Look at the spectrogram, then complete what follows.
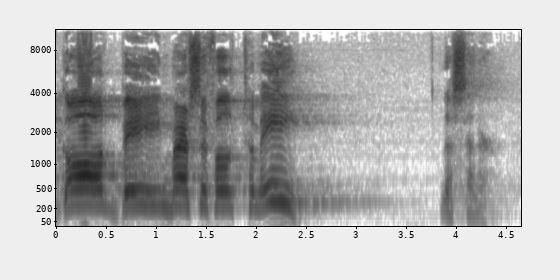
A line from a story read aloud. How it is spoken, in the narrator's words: The publican in the temple, he cried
